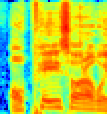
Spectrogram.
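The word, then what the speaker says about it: Apacer: 거고요.이 AP 뭐 써리는 어페이서라고 얘기를 하던데 아파서 아니고요. 아파서 아니고 어페이서 저는 그 메인보드 제조사도 A수스라고 많이 해서 A서라고 읽는데 어페이서 제품이 이게 메모리 전시는 에이서고요.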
